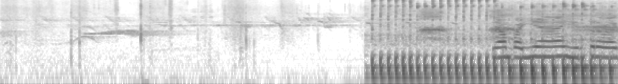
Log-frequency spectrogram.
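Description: Motorcycle engine running with a fast, even thudding beat. It comes in suddenly about three and a half seconds in, after a quiet stretch.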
